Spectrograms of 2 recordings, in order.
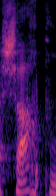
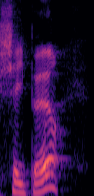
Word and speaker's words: Shapr: Donc, ça se prononce pas Sharp ou Chapre, hein, c'est Shapr.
